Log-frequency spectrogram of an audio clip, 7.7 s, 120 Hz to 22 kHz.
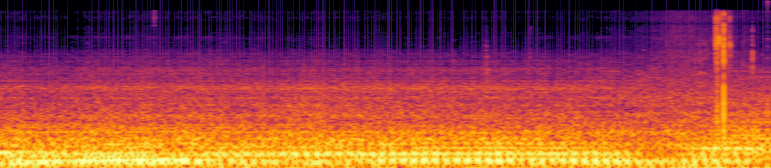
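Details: Car driving at road speed after front wheel bearings replaced; steady low droning roar now heard from the rear, owner ~90% sure no longer front-related, two bad rear tires; tire roar.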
